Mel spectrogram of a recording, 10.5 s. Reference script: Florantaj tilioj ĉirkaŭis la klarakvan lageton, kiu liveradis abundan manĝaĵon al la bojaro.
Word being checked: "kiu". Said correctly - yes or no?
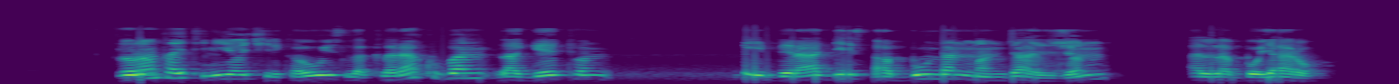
no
